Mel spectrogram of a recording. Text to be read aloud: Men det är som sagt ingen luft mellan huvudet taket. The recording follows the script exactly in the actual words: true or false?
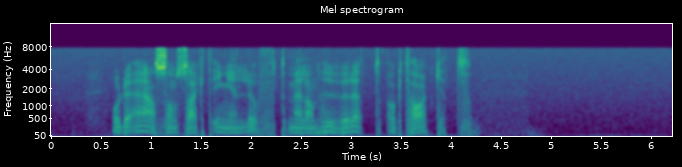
false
